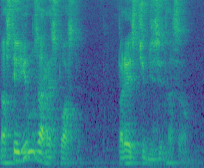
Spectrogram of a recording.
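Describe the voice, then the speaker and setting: Audible room echo surrounds the recording. A man talks at a fairly quick pace. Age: 70s. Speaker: sports radio broadcaster. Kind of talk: life-story interview. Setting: at home.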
